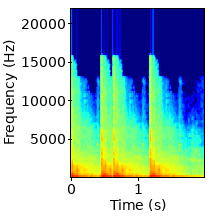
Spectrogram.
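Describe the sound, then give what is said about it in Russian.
A series of grenade explosions on a field: three sharp, loud bursts, the second close behind the first and the third after a short pause, over a steady rumbling background. “Серия взрывов перепахала поле”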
